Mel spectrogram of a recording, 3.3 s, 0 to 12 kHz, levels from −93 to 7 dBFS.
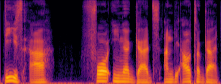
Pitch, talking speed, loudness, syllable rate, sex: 105 Hz, 165 wpm, -18 LUFS, 4.7 syllables/s, male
